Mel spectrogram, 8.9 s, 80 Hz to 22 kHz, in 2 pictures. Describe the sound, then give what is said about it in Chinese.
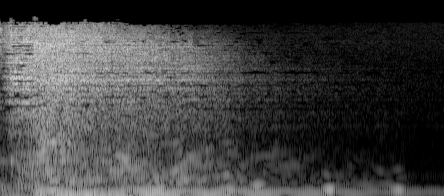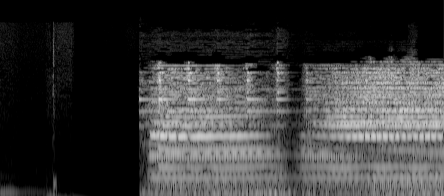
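A K845 passenger train from Guiyang pulls into Ningbo station. A loud rolling rumble and clatter fades away, then after a brief silence a sustained, steady train horn blares through to the end. “五点半，由贵阳开往宁波的 K 八四五次普苏列车驶入了宁波站。”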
